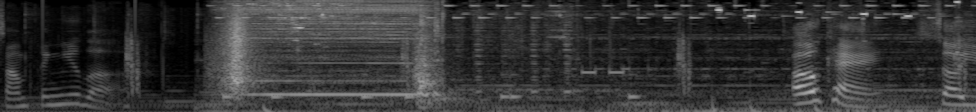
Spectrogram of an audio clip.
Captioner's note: robotic arm whirring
